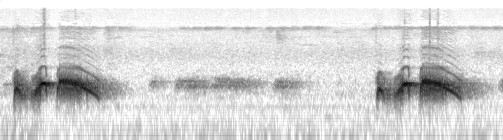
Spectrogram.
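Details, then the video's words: Local Javanese spotted dove (derkuku), praised for a sweet, sharp voice and played to coax quiet doves into song. Two full cooing phrases, each a short note followed by a longer falling coo, are separated by soft, faint murmured coos. "derkuku lokal jawa super gacor suara merdu tajam,cocok buat pancingan derkuku yg lagi malas bunyi"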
